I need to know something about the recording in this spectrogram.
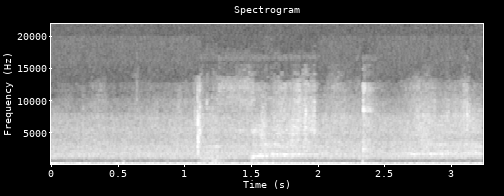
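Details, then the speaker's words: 1931 Ford Model A 5-window coupe, all-original four-cylinder, idling after fuel line was blown out and filter cleaned following a no-start; slow, even, lumpy low chug like a tractor, steady beat, no knocks; normal healthy idle. "it sounds like a tractor"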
